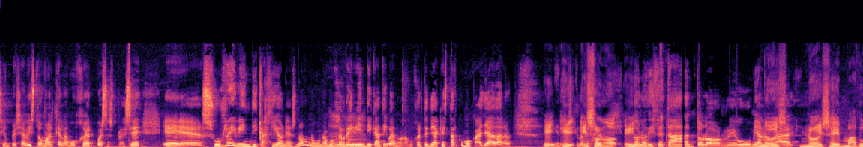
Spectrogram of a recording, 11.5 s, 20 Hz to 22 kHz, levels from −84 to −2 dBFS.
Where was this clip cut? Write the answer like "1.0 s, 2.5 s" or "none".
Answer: 7.2 s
